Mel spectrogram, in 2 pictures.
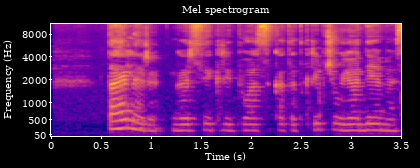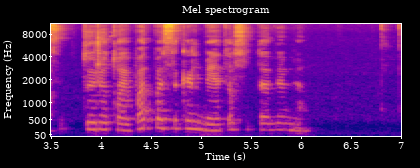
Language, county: Lithuanian, Kaunas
